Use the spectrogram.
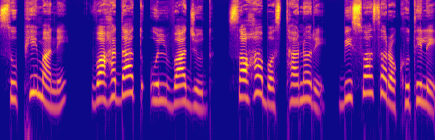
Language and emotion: Odia, neutral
